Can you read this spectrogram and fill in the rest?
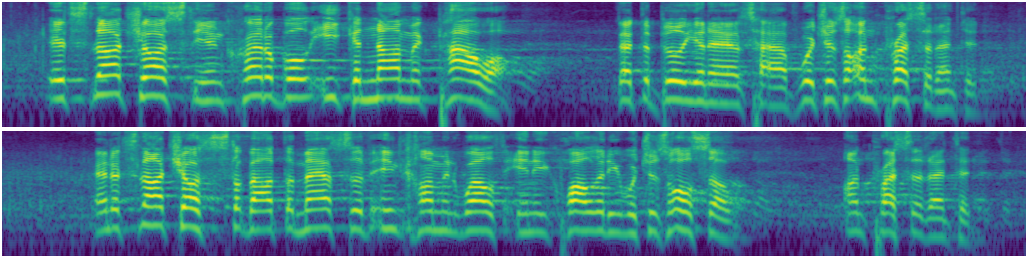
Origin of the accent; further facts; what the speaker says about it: Vermont, United States; Now, Alexandria comes from New York City. I come from Vermont. We've come a long way here.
